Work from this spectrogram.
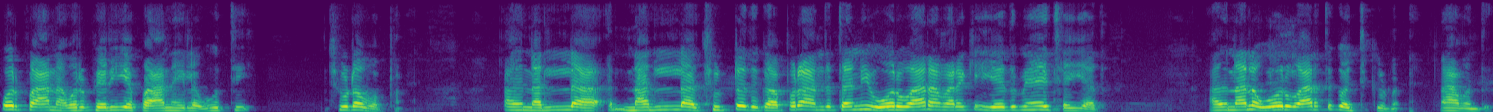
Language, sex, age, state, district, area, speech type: Tamil, female, 60+, Tamil Nadu, Thoothukudi, rural, spontaneous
